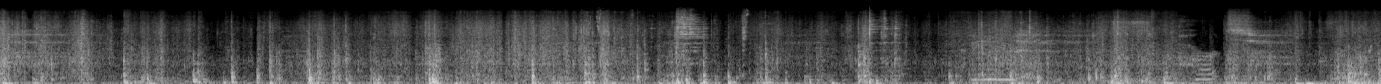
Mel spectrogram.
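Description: Cardboard boxes rustle and scrape as hands rummage through them.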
